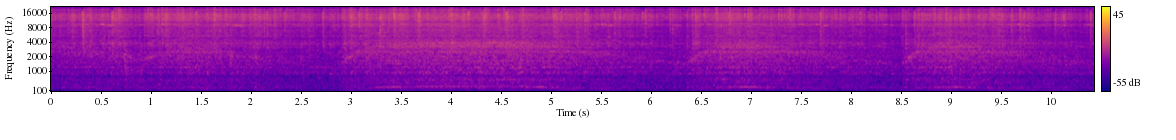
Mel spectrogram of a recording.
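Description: A food processor whirs steadily while chopping garlic for hummus, a continuous close motor drone with grinding, rattling texture and a few rising-and-falling swells in pitch as the blade works, with no talk.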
